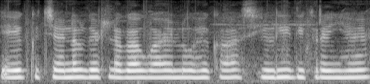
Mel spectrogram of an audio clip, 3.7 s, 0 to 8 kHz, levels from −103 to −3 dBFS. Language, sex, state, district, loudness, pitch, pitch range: Hindi, female, Uttar Pradesh, Budaun, -14 LUFS, 250 Hz, 245-255 Hz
